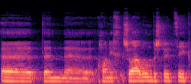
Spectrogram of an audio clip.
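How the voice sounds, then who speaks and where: A man talks at a very slow pace with a medium pitch and fairly even intonation. Noticeable background noise and audible room echo surround him. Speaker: IT business owner. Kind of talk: casual interview chat. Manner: halting, many fillers.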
